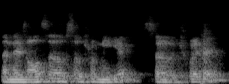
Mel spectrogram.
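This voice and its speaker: This man's voice is fairly low and somewhat breathy, with fairly even intonation. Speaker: graduate student presenter. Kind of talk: informal presentation. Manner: fast.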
